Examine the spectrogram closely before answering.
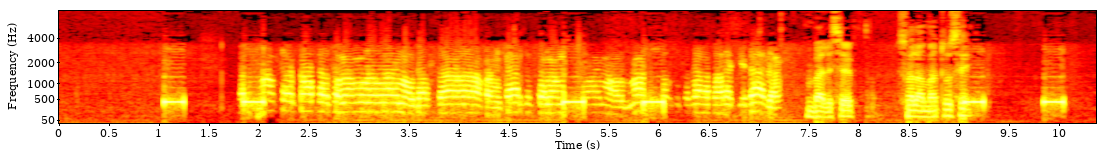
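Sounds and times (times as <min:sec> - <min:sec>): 
speech: 0:02.0 - 0:09.2
telephone line beeps as a call is connected on a radio phone-in: 0:09.1 - 0:10.1.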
